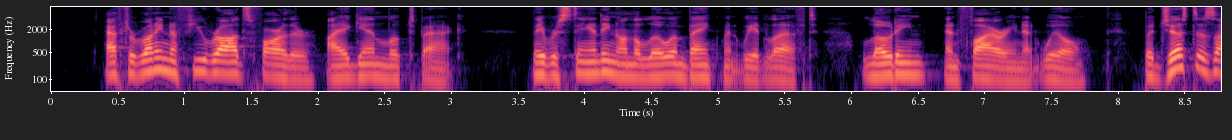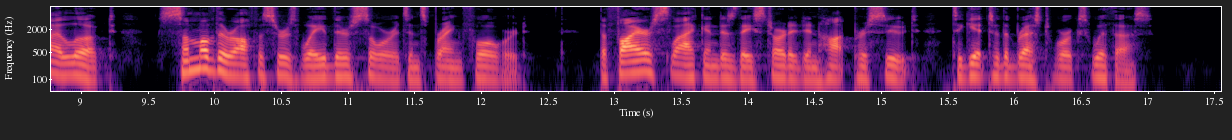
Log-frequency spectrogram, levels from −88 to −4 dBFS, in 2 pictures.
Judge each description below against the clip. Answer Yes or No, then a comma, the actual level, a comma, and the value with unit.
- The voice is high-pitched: No, low, 120 Hz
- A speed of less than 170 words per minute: No, average, 190 wpm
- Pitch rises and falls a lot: No, average, 3.8 semitones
